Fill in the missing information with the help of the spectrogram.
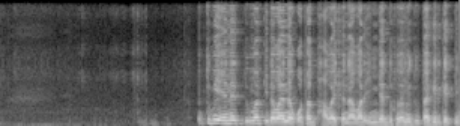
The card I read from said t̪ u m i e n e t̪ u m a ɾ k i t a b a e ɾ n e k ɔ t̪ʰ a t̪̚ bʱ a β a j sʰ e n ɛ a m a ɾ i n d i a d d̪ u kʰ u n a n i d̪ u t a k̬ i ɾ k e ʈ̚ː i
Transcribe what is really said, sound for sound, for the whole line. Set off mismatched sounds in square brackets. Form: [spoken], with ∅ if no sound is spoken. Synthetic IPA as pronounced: t̪ u m i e n e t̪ u m a ɾ k i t a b a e [∅] n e k ɔ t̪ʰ a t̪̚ bʱ a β a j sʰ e n [a] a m a ɾ i n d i a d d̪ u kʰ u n a [m] i d̪ u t a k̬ i ɾ k e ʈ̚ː i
